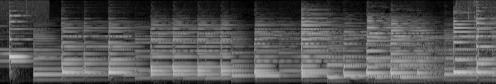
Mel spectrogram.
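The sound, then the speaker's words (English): Piano part for a song, played alone at moderate volume. Many struck chords ring and decay in a steady, even rhythm over sustained low bass notes. “So I quickly got some piano on there, even just starting from this first part. And that sounds like this.”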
